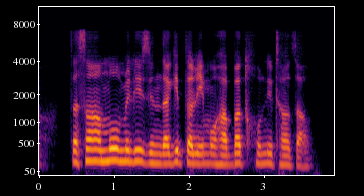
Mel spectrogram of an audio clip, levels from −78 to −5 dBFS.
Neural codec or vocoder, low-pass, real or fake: codec, 16 kHz, about 1 kbps, DyCAST, with the encoder's durations; 7.2 kHz; fake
